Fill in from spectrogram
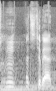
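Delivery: soft, low, bored dismissal; apathetic shrug. Retold or imitated. Indifferent God brushing off pain, bored dismissal. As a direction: shrug it off, uncaring. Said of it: "just goes".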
